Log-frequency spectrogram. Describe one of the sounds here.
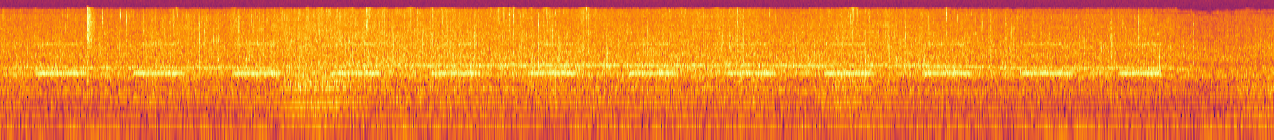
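A reversing alarm beeps at an even pace, then stops.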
